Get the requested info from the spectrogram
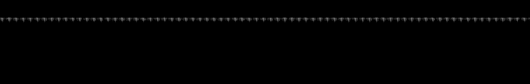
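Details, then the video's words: Continuous shrill buzzing from a Ruspolia lineosa katydid, from National Institute of Biological Resources material dated 2020; rapid regular pulses at a high pitch, steady in loudness throughout the five seconds, clean background. "왕매부리, 여러번 듣기, 곤충소리"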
